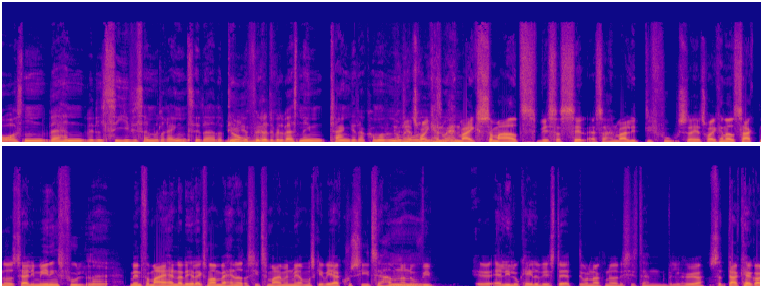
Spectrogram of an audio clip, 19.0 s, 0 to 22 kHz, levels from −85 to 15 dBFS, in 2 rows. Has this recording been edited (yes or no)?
yes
